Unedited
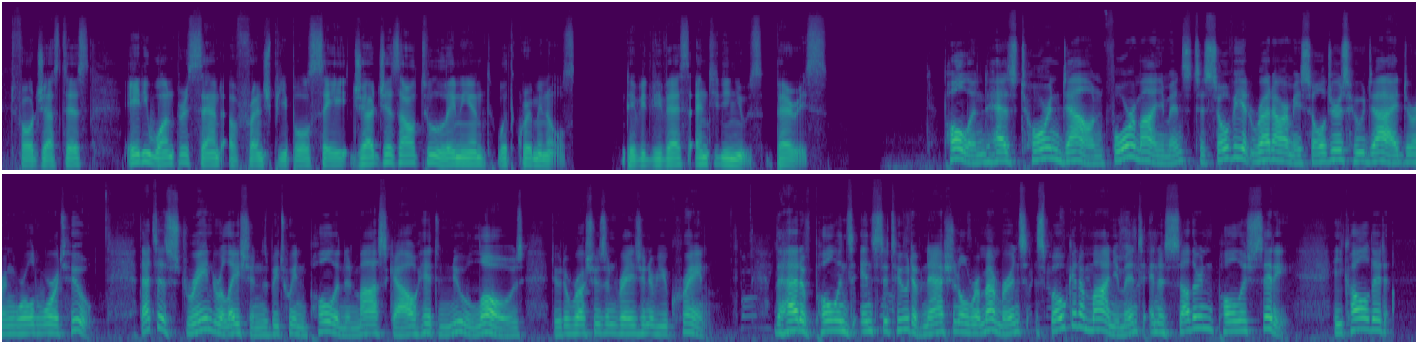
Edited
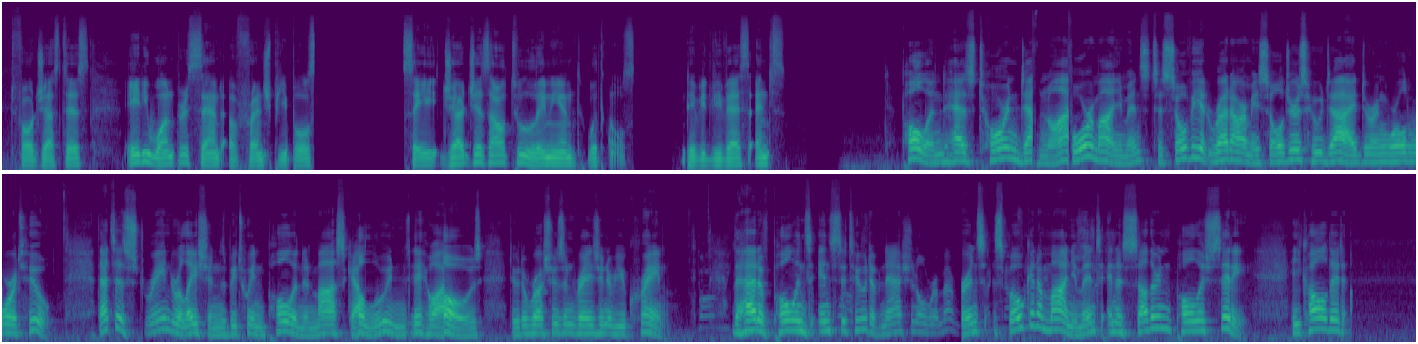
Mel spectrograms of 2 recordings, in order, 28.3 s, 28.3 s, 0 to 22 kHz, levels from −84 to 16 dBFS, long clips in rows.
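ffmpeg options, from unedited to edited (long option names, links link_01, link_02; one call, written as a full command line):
ffmpeg -i in.wav -filter_complex "[0:a]asplit=10[link_01][link_02][link_03][link_04][link_05][link_06][link_07][link_08][link_09][link_10];[link_01]atrim=end=3.12,asetpts=PTS-STARTPTS,afade=type=out:start_time=3.116:duration=0.004:curve=hsin,apad=pad_dur=0.9[link_11];[link_02]atrim=start=3.12:end=5.192,asetpts=PTS-STARTPTS,afade=type=in:duration=0.004:curve=hsin[link_12];[link_03]atrim=start=5.488:end=7.112[link_13];[link_04]atrim=start=8.128:end=10.722[link_14];[link_05]atrim=start=10.718:end=11.082,asetpts=PTS-STARTPTS,areverse[link_15];[link_06]atrim=start=11.078:end=15.97,asetpts=PTS-STARTPTS,afade=type=out:start_time=4.888:duration=0.004:curve=hsin:silence=0.11885[link_16];[link_07]atrim=start=15.97:end=18.132,asetpts=PTS-STARTPTS,afade=type=in:duration=0.34:silence=0.11885[link_17];[link_08]atrim=start=18.128:end=18.982,asetpts=PTS-STARTPTS,areverse[link_18];[link_09]atrim=start=18.978:end=24.16,asetpts=PTS-STARTPTS,afade=type=out:start_time=3.662:duration=1.52[link_19];[link_10]atrim=start=24.16,asetpts=PTS-STARTPTS,afade=type=in:duration=0.004:curve=hsin[link_20];[link_11][link_12]concat=n=2:v=0:a=1[link_21];[link_21][link_13]acrossfade=duration=0.004:curve1=hsin:curve2=hsin[link_22];[link_22][link_14]acrossfade=duration=0.004:curve1=hsin:curve2=hsin[link_23];[link_23][link_15]acrossfade=duration=0.004:curve1=hsin:curve2=hsin[link_24];[link_16][link_17]concat=n=2:v=0:a=1[link_25];[link_24][link_25]acrossfade=duration=0.004:curve1=hsin:curve2=hsin[link_26];[link_26][link_18]acrossfade=duration=0.004:curve1=hsin:curve2=hsin[link_27];[link_19][link_20]concat=n=2:v=0:a=1[link_28];[link_27][link_28]acrossfade=duration=0.004:curve1=hsin:curve2=hsin" out.wav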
